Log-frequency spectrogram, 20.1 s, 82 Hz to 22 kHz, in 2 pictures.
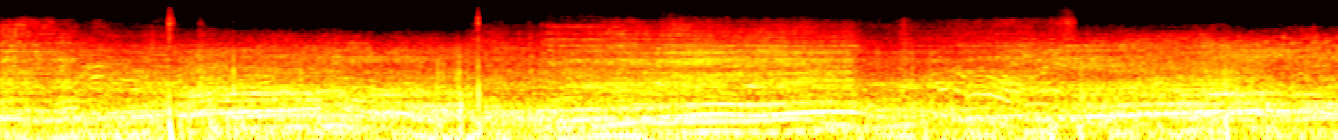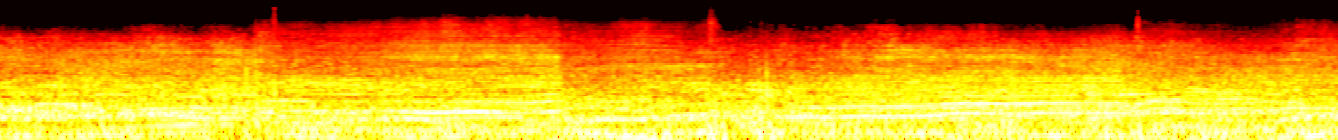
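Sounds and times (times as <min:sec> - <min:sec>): race car engines revving: 0:00.0 - 0:20.0.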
